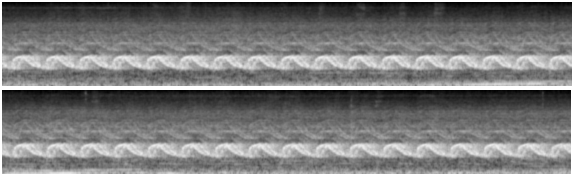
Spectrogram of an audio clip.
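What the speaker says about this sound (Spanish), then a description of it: "Las sirenas sonaron otra vez." Sirens wail in a continuous rising-and-falling cycle at a remembrance gathering for the anniversary of the Arenal volcano eruption, loud and steady with faint low traffic rumble beneath.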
